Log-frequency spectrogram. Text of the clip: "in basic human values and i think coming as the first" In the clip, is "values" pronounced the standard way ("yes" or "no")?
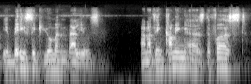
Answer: yes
